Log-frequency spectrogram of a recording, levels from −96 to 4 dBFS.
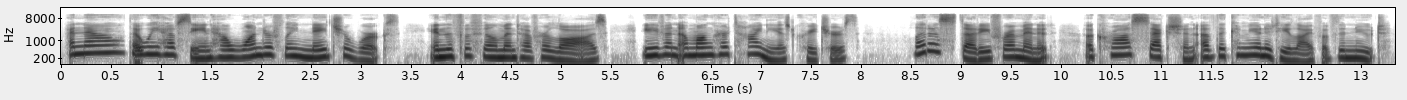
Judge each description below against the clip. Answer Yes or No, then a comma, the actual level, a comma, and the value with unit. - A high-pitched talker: Yes, high, 225 Hz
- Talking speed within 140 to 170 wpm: Yes, average, 165 wpm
